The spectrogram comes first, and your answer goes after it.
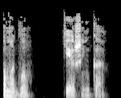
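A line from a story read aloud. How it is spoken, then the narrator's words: Weak voice. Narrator (Russian): слабым голосом сообщил он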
